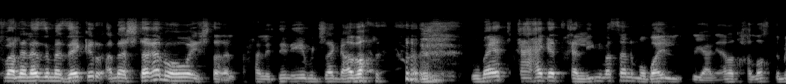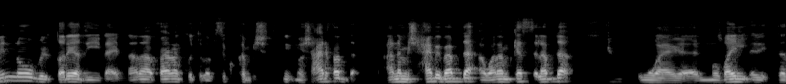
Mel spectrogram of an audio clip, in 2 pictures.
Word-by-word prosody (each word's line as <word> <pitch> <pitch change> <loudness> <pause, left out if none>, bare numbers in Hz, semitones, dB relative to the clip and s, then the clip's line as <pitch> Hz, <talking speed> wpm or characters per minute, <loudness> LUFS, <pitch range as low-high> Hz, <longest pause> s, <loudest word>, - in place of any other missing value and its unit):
فأنا 165 +1 +8
لازم 175 0 +7
أذاكر، 175 +4 +5
أنا 165 -1 +2
أشتغل 180 +7 +5
وهو 170 -1 +8
يشتغل، 145 -8 -3
إحنا 130 -2 -10
الاتنين 125 +4 -7
إيه، 150 +1 -3
بنشجّع 140 +1 0
بعض. 165 +2 +5 1.0
وبقت 175 +7 +3
ح 150 - -6
حاجة 175 - +3
تخلّيني 160 - -4
مثلًا 160 +2 -3
الموبايل 140 0 0 0.2
يعني 105 +3 -8
أنا 130 - -2
اتخلّصت 130 +1 -8
منّه 175 +4 -3
بالطريقة 130 0 -2
دي، 105 -2 -11
لإن - - -9
أنا 120 +2 -5
فعلًا 130 +1 -2
كنت - - -17
بامسكه - - -14
كان - - -11
بيشدن - - -14 0.2
مش - - -11
عارف - - -4
أبدأ، - - -5 0.3
أنا 130 +3 -3
مش 125 0 -5
حابب 140 +1 -2
أبدأ 135 -1 0
أو 105 - -3
أنا 125 - -1
مكسِّل 130 +1 -5
أبدأ 130 +5 -2 0.7
والموبايل 105 +4 -5
آآ 105 -1 -9
140 Hz, 170 wpm, -22 LUFS, 125-165 Hz, 1.0 s, فأنا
